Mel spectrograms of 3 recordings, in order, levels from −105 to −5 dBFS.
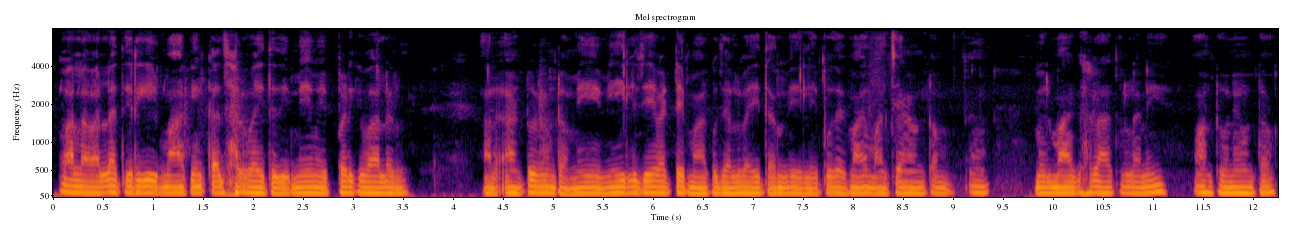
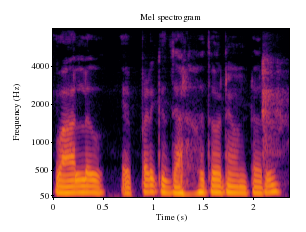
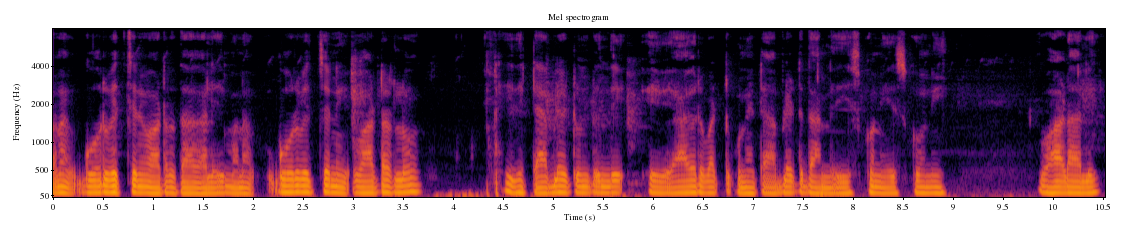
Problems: none marked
